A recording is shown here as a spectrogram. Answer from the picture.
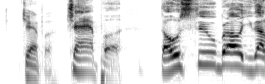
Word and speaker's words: Ciampa: The Mike's wife and how do you say his name, man? Ciampa.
